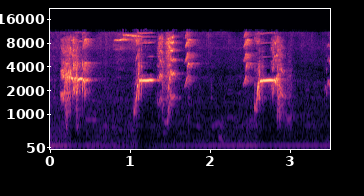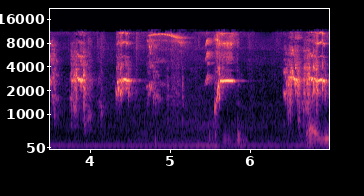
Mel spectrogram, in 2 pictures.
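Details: Baby princess parrots, recently fledged and flying in an aviary cage, on 17 December 2017, giving harsh, rasping squawks about once a second, some with a grating buzz, over a steady low hum.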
